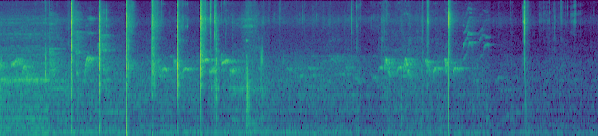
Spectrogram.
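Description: Walnut shells crack and crunch between fingers.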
